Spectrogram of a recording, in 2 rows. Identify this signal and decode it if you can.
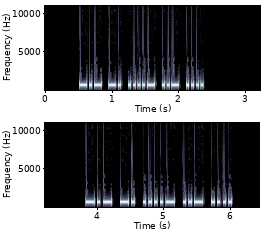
Morse code, heard as a keyed tone, about 36 wpm, 700 Hz. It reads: KN4UH KN4UH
